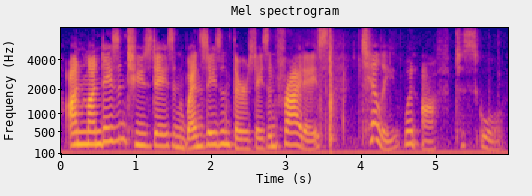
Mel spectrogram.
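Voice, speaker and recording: Woman, teacher reading aloud to children, fairly high pitch, bright tone, expressive deliberate phrasing. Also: a little hiss or hum. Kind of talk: read-aloud storytelling for children.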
